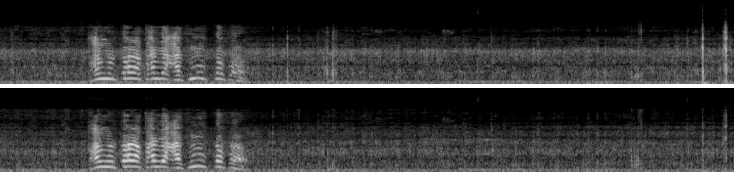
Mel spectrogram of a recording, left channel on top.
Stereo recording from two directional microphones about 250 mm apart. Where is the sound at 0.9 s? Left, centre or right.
Centre.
